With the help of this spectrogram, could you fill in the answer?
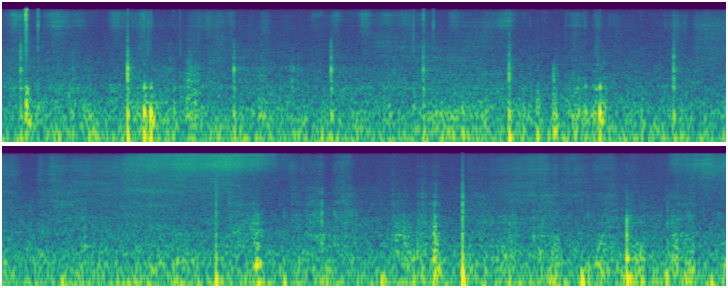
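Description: Long nails scratch across the top panel of a printed cardboard slipcase for a Harry Potter book box set, full of books. The scratching is a steady, quiet, dry rasp with small sharp ticks. A brief, brighter hiss rises near the middle of the clip.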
